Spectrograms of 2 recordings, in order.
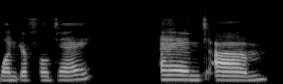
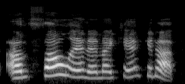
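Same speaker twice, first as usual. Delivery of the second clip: higher, louder mock cry for help; playful voice for Carl; 7 semitones higher, 7 dB louder than usual. Streamer voicing Carl who nearly jumped ship, playful mock distress. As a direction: pipe up as the toppled Carl. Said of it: "He was like".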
